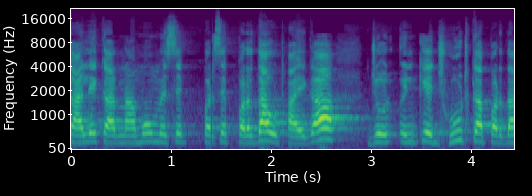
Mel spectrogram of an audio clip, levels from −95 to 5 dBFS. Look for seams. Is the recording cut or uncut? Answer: uncut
